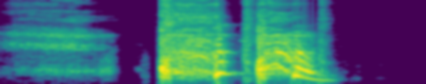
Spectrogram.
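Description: A woman clearing her throat through a video-call microphone, in two short voiced bursts about a second in, after a faint breath.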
